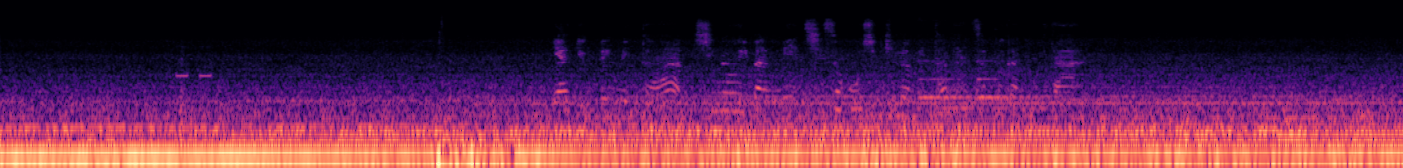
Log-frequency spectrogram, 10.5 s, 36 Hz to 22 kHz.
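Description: Steady low rumble of a 1-ton box truck's engine and tyres on a wet road, heard from inside the cab while driving at a constant speed.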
